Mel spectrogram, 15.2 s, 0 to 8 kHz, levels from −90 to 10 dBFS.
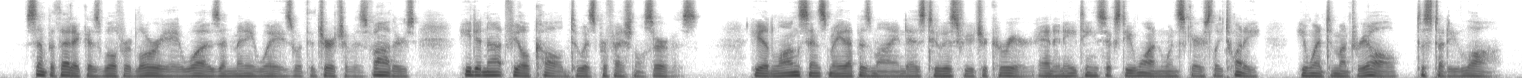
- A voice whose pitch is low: Yes, very low, 95 Hz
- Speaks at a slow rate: No, average, 195 wpm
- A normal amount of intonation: No, narrow, 2.3 semitones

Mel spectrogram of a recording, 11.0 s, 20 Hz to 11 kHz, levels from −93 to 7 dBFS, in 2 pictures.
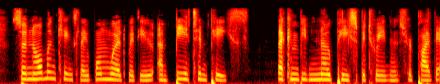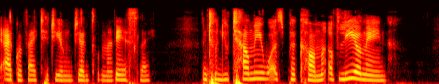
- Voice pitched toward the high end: Yes, high, 200 Hz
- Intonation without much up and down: No, average, 3.1 semitones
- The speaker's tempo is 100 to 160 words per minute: No, average, 185 wpm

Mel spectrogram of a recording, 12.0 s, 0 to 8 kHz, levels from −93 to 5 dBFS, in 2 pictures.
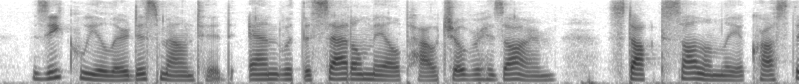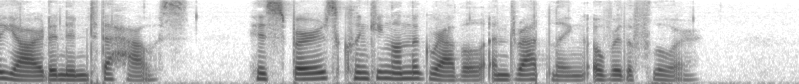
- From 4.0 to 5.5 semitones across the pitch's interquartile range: No, average, 3.1 semitones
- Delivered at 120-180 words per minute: Yes, average, 160 wpm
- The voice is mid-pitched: Yes, medium, 175 Hz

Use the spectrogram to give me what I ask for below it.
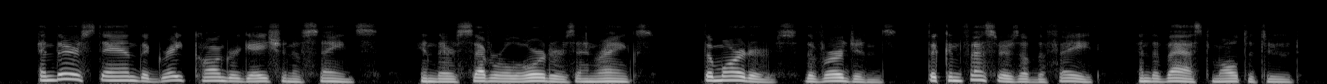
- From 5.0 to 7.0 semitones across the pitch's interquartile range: No, average, 4.1 semitones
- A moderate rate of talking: No, slow, 120 wpm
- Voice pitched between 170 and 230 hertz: No, medium, 140 Hz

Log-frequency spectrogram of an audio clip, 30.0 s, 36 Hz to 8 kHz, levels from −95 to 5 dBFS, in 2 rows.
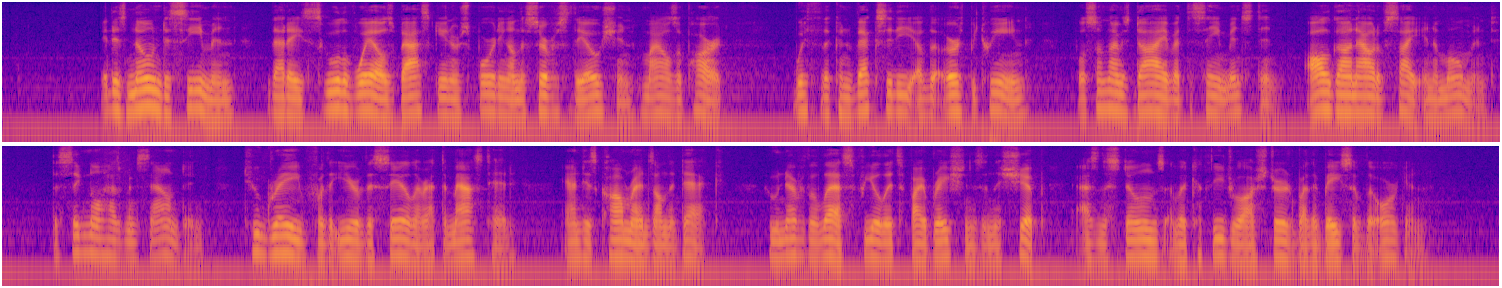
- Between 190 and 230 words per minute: No, average, 170 wpm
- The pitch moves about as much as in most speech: Yes, average, 3.4 semitones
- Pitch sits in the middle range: No, low, 105 Hz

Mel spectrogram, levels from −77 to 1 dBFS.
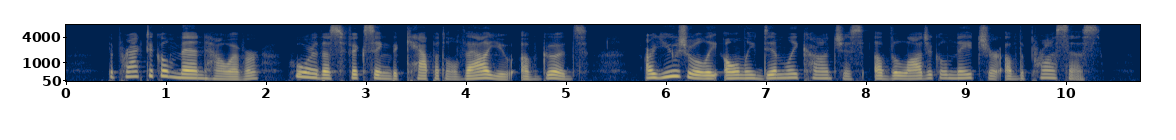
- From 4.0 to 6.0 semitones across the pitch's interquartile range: Yes, average, 4.4 semitones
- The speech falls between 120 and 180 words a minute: Yes, average, 140 wpm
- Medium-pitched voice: Yes, medium, 175 Hz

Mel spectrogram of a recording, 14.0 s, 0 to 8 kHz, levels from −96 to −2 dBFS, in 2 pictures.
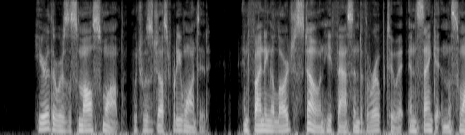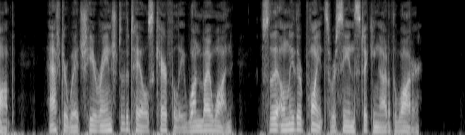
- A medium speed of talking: No, fast, 220 wpm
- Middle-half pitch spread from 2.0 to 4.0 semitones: Yes, average, 2.8 semitones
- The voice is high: No, low, 110 Hz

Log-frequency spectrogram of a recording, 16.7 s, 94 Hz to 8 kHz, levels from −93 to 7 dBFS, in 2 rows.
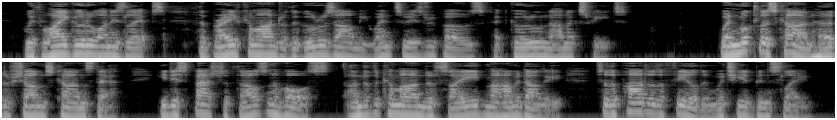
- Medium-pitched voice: No, low, 110 Hz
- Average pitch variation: Yes, average, 4.1 semitones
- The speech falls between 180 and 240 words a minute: Yes, average, 185 wpm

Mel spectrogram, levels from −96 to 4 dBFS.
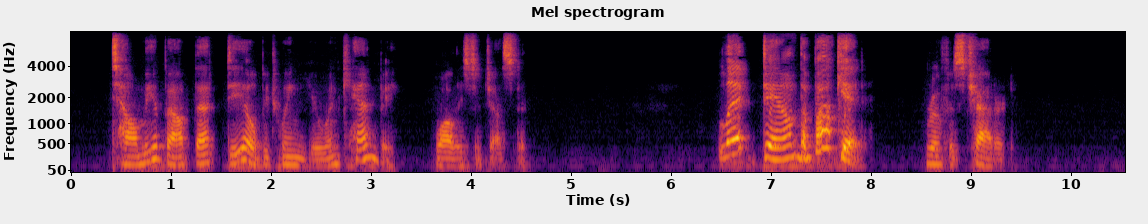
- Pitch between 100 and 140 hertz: Yes, low, 135 Hz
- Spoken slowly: Yes, slow, 95 wpm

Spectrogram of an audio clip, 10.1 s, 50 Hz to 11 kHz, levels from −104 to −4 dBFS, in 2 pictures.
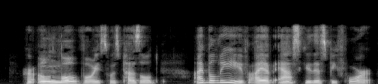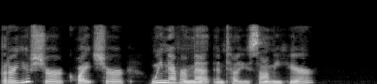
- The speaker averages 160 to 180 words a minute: Yes, average, 165 wpm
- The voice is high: Yes, high, 200 Hz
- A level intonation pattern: No, average, 4.6 semitones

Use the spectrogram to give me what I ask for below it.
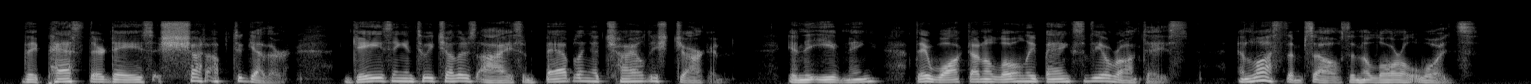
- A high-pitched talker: No, low, 125 Hz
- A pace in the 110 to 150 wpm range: Yes, average, 140 wpm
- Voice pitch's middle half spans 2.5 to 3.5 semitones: No, average, 5.0 semitones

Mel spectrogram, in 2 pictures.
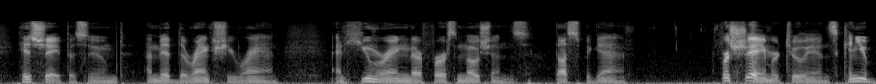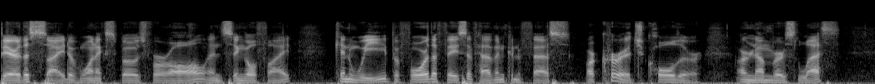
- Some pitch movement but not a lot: No, narrow, 2.3 semitones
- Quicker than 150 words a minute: Yes, average, 160 wpm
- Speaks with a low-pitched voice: Yes, very low, 90 Hz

